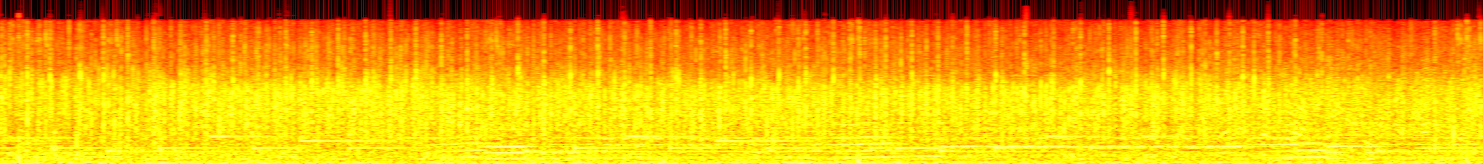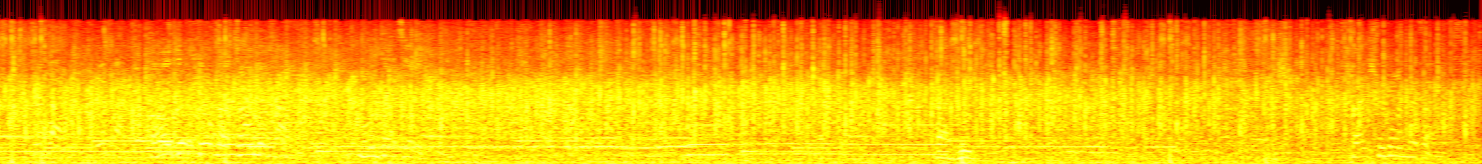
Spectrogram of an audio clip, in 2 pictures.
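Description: An audience applauds as a doctor arrives, sustained, steady applause filling the whole half-minute, a dense crackle of many hands clapping at an even loudness, with sustained musical tones playing underneath.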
